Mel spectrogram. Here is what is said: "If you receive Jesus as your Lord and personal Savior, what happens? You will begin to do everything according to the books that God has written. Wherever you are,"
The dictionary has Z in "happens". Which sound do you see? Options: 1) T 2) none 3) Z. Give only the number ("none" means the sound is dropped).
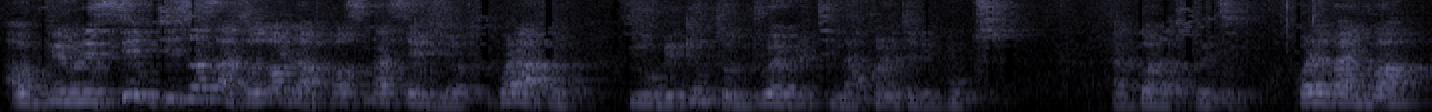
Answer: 2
